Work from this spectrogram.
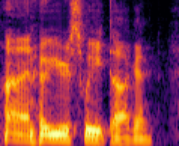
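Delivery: low, mumbled mutter under breath. Retelling a film scene, the speaker repeats a character's line, retelling a mutter under breath. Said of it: "he kind of says it under his breath".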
